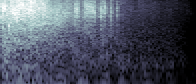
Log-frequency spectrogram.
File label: fuzz explode; Tanks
